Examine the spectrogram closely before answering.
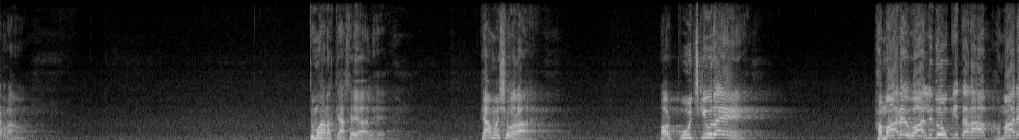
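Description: An elderly man speaks into a microphone with animation, in short bursts with pauses.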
